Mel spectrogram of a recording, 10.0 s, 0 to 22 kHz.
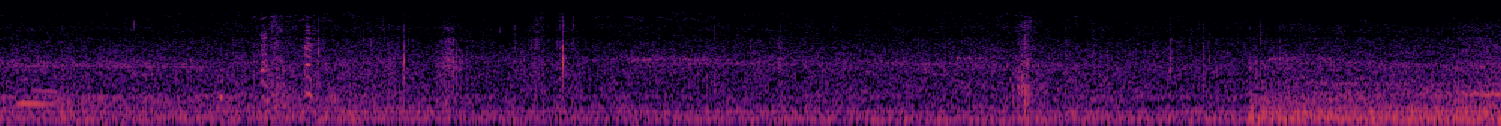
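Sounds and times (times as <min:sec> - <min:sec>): monkey squeaking: 0:01.7 - 0:02.2.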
